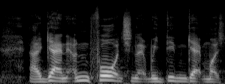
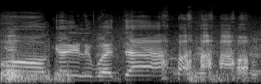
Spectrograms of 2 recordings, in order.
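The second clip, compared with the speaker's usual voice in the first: laughing reaction; 5 semitones higher, 6 dB louder, much slower than usual. Real, not acted. Reacting to the crash.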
